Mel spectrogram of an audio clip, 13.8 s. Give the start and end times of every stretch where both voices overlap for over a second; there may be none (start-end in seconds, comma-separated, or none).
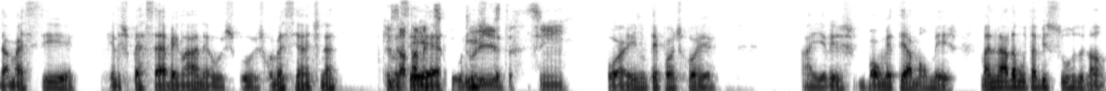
4.8-6.3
